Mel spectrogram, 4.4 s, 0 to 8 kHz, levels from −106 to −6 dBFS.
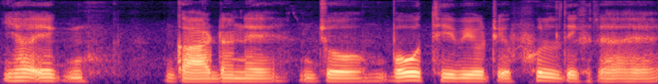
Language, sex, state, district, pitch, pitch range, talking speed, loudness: Hindi, male, Chhattisgarh, Kabirdham, 115 Hz, 105-120 Hz, 165 wpm, -18 LUFS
